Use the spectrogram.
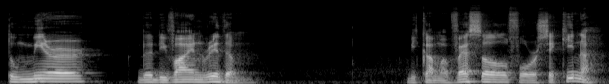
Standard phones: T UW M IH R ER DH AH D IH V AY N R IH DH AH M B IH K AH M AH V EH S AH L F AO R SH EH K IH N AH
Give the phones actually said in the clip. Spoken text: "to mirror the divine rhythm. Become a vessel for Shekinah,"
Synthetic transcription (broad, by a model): T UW M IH R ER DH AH D IH V AY N R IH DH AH M B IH K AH M AH V EH S AH L F AO R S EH K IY N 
